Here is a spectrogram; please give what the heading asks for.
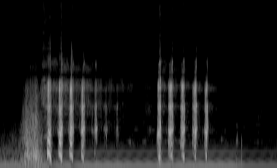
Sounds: Laughter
